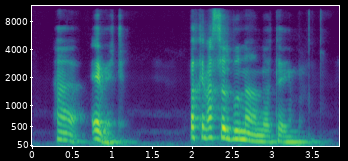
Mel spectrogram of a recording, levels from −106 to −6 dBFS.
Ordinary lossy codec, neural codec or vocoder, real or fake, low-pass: MP3, 96 kbps; codec, 24 kHz, 1.2 kbps, DualCodec; fake; 10.8 kHz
